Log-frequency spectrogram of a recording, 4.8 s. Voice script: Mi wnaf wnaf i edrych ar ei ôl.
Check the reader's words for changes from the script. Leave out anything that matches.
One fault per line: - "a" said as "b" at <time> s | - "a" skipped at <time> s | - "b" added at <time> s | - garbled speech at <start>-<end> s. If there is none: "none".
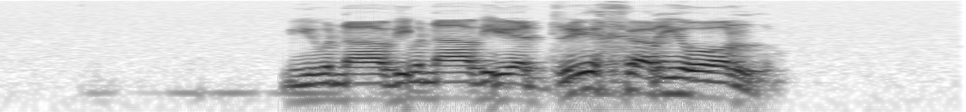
none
